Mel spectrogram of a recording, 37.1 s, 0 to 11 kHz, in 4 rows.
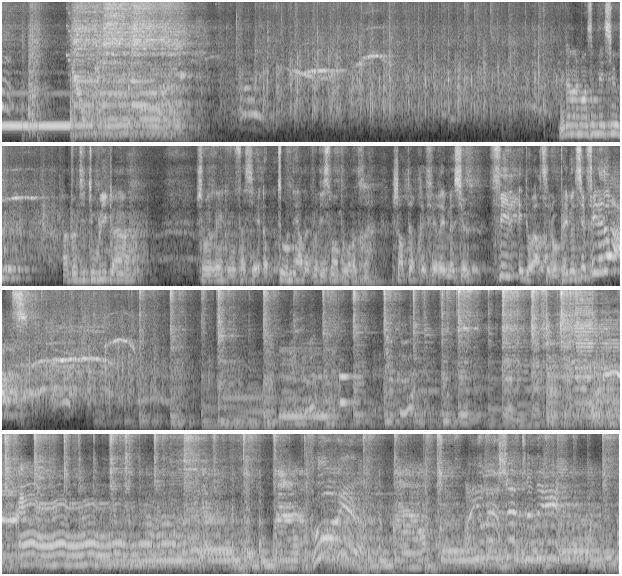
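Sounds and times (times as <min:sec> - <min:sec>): acoustic guitar: 0:00.0 - 0:03.2, 0:20.0 - 0:37.0
electric guitar: 0:00.0 - 0:03.2, 0:19.9 - 0:37.0
drums: 0:00.0 - 0:03.4, 0:19.9 - 0:37.0.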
